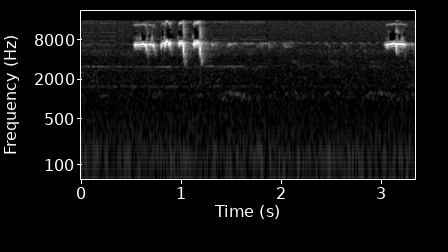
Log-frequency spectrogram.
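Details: Blue-crowned hanging parrot calling with a rapid cluster of four piercing, high-pitched squeaky notes, then a pause and a further short high burst, over an otherwise quiet background.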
